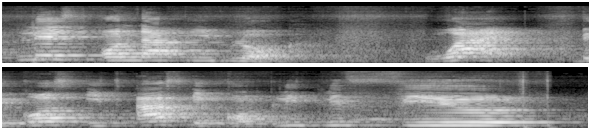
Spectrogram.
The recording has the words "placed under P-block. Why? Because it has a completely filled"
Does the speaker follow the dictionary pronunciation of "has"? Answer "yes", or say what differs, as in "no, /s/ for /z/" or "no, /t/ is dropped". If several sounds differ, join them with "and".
no, /s/ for /z/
